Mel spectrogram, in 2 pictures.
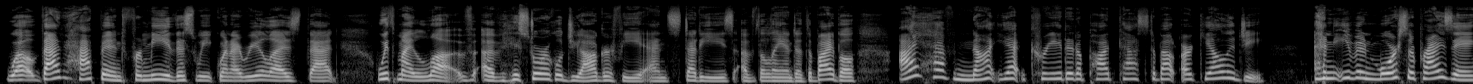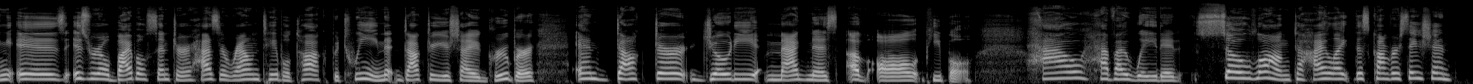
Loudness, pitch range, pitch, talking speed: -24 LUFS, 190-255 Hz, 230 Hz, 135 wpm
